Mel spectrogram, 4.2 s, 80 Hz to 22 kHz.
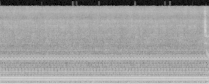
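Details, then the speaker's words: Force FX 2200 UPS on battery backup mode, mains disconnected, powering a gas water heater's controller: steady loud electrical buzz with deep hum and higher tonal layers that never changes; heater still works, cause unknown, owner worried it may harm heater. "working it's actually giving me hot water the UPS is some backup mode so it's working but that noise is driving me crazy"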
